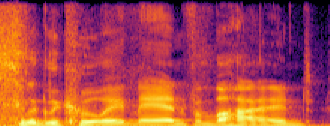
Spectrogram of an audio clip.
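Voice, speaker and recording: Casual podcast co-host, male, rambling and profane, mid-pitched, laughs a lot. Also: normal speed. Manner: rambling, profane, laughs often, acts out silly voices. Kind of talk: casual movie review chat.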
